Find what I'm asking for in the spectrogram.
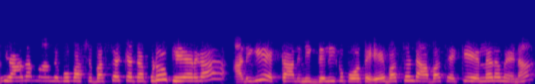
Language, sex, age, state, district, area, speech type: Telugu, female, 30-45, Telangana, Suryapet, urban, conversation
